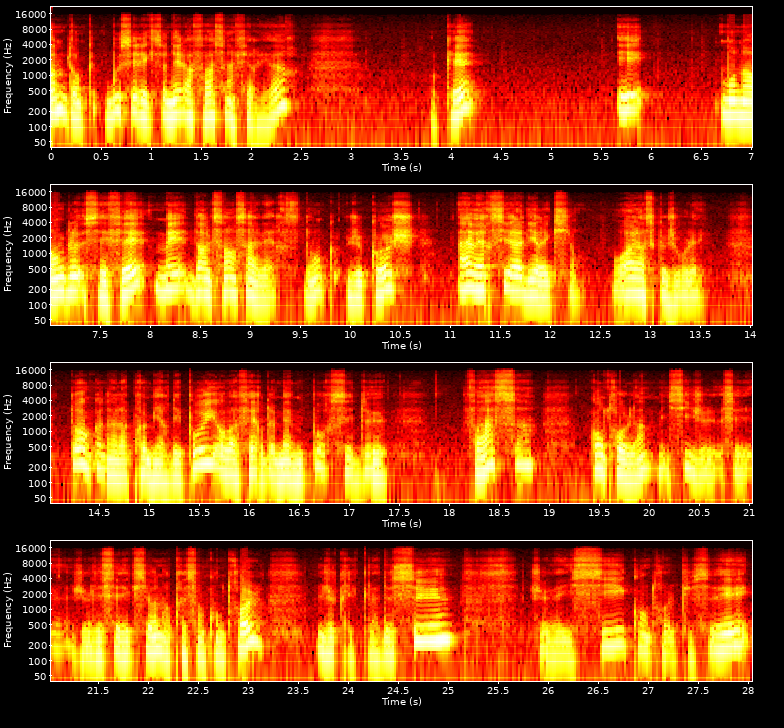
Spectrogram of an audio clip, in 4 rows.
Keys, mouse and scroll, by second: 1.1 click, 6.0-6.8 drag, 7.0-8.2 drag, 10.9 click, 11.9-13.2 drag, 14.2 click, 14.9-15.9 drag, 16.3 click, 16.7-17.4 drag, 19.4 ctrl+click, 20.2-21.8 ctrl+drag, 23.5 click, 25.5 click, 26.9 ctrl+v.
